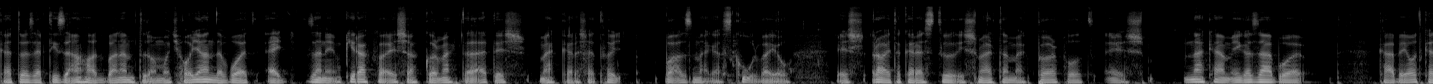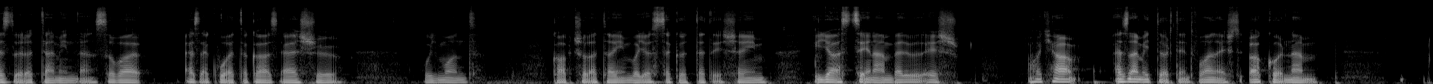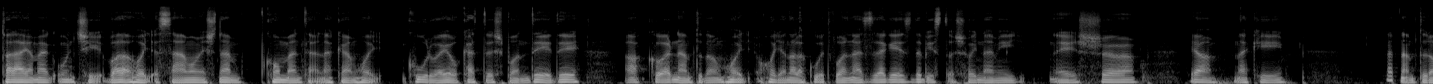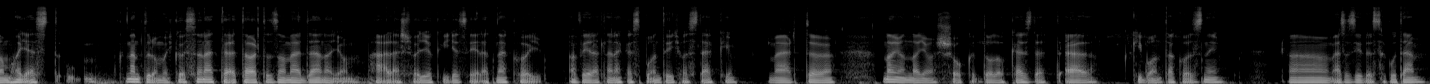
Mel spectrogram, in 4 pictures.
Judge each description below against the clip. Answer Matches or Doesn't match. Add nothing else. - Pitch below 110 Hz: Matches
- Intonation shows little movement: Matches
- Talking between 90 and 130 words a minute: Doesn't match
